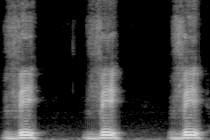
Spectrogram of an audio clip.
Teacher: os dentes superiores tocam nos lábios inferiores e trazem uma sensação de estar colocando para fora o ar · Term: fonema ver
